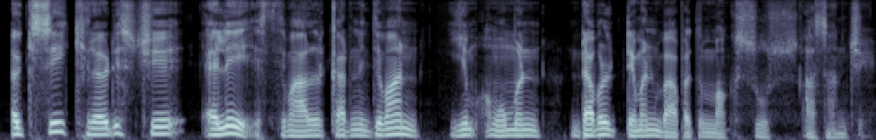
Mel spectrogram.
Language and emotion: Kashmiri, neutral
